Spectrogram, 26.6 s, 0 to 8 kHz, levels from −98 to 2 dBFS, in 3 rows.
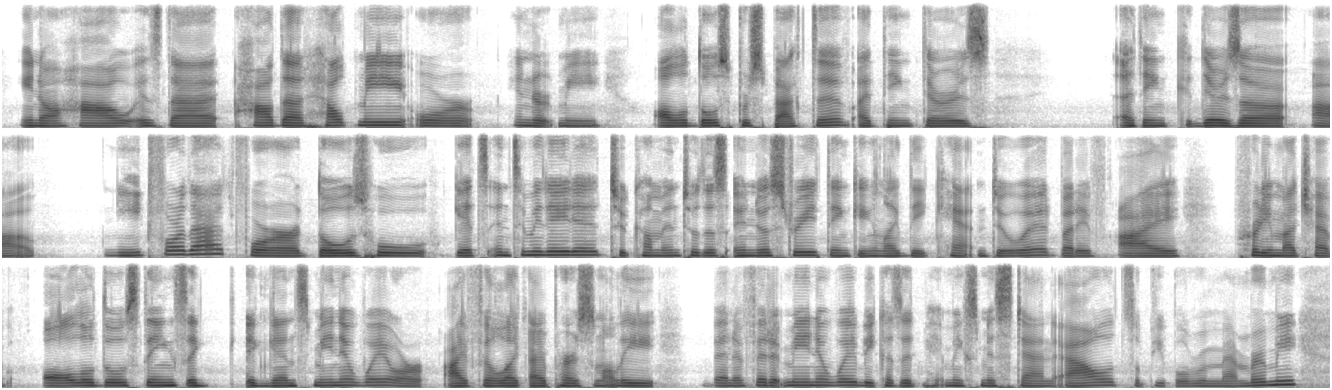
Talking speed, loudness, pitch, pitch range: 180 wpm, -26 LUFS, 170 Hz, 160-185 Hz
